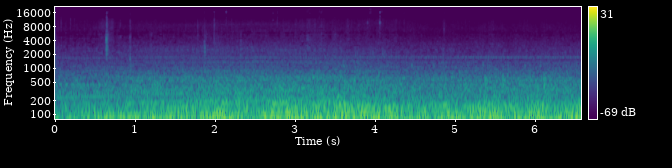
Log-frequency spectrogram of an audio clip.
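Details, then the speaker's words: 2018 Ram 1500 EcoDiesel driven over a rough gravel drive after driver-side inner tie rod and front sway bar frame bushing replacement, for a reported front-end rattle over bumps; only tyre and road rumble and keys hitting, no suspension noise heard. "So, we are going to hit another bump here. We'll see if I can hear anything. It's a dip, actually. Not really a bump, but heard the keys hit right there. But that's all I heard."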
